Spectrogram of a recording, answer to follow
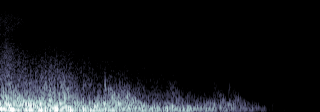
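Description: An editing transition sound effect: a low rumbling swell, loudest at the start, that dies away over about two seconds and cuts off into silence.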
